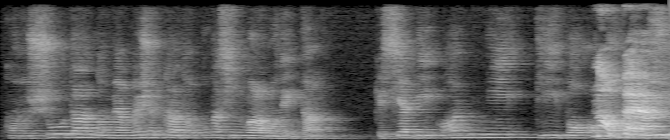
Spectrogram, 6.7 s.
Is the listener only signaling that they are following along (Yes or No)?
No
